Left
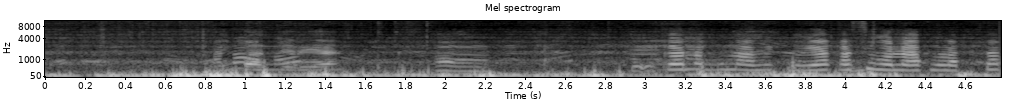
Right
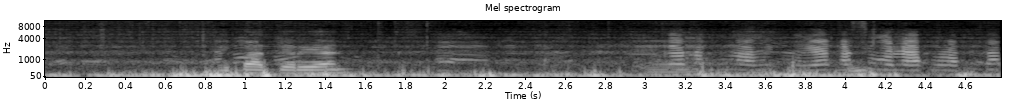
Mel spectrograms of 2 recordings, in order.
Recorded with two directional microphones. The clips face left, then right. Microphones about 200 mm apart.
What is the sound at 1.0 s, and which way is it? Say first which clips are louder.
Speech: right 10 dB; 55° right (ahead or behind).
